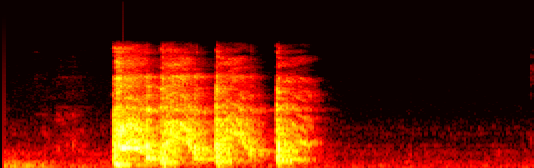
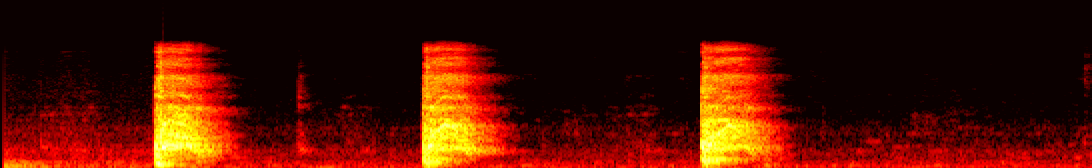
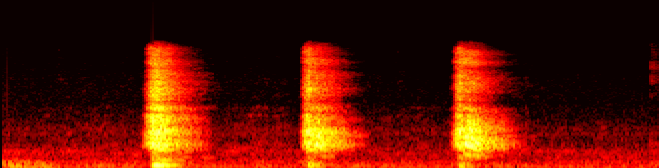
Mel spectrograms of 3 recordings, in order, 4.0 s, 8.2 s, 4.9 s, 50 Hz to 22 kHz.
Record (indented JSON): {
  "cough_length": "4.0 s",
  "cough_amplitude": 32768,
  "cough_signal_mean_std_ratio": 0.42,
  "three_cough_length": "8.2 s",
  "three_cough_amplitude": 32768,
  "three_cough_signal_mean_std_ratio": 0.3,
  "exhalation_length": "4.9 s",
  "exhalation_amplitude": 32192,
  "exhalation_signal_mean_std_ratio": 0.32,
  "survey_phase": "beta (2021-08-13 to 2022-03-07)",
  "age": "45-64",
  "gender": "Male",
  "wearing_mask": "No",
  "symptom_none": true,
  "smoker_status": "Ex-smoker",
  "respiratory_condition_asthma": true,
  "respiratory_condition_other": false,
  "recruitment_source": "REACT",
  "submission_delay": "1 day",
  "covid_test_result": "Negative",
  "covid_test_method": "RT-qPCR"
}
